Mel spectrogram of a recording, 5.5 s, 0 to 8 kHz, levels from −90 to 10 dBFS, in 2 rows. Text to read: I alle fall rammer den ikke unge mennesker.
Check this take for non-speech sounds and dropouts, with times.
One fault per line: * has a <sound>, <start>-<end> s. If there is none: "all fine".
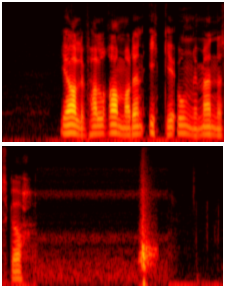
* has a whoosh, 4.5-4.7 s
